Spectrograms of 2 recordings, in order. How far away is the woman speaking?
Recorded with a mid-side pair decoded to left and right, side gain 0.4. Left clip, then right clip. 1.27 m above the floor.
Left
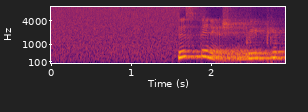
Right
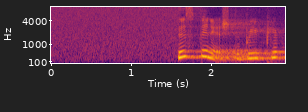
About 3 m.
